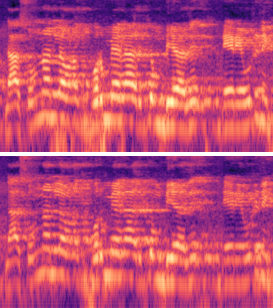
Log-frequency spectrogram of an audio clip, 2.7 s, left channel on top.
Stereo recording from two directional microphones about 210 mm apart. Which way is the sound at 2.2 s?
15° left (ahead or behind).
